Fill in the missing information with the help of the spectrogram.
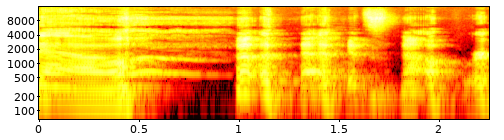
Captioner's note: laughs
